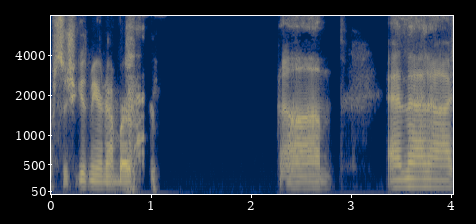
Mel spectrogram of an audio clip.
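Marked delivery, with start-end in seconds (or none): none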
